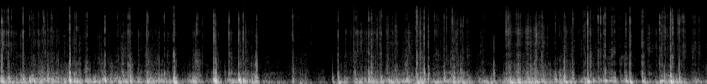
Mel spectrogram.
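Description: A small rectangular pink kitchen scrub sponge with a sparkly woven mesh cover, soft and solid, is held in front of microphones and scratched with long acrylic nails. The result is a dense run of quick, dry, crackling scratches, heavy in the low range with brief bright flicks. The scratching quiets for a moment near the middle before picking back up.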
